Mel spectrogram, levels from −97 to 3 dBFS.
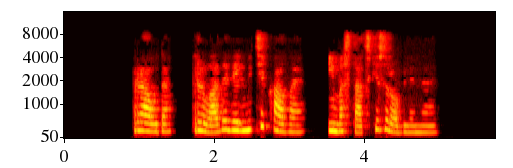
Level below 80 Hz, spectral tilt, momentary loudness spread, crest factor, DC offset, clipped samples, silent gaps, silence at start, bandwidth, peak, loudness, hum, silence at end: -82 dBFS; -4 dB/octave; 12 LU; 18 dB; under 0.1%; under 0.1%; 1.63-1.69 s; 0.95 s; 9 kHz; -14 dBFS; -32 LUFS; none; 0.8 s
